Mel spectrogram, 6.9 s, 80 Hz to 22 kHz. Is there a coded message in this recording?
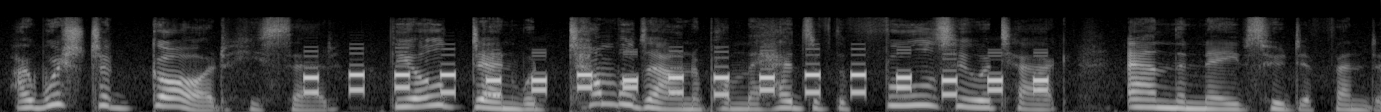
Yes: DTMF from 1.5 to 5.2 s, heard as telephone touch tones, dialled by machine, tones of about 70 ms, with speech in English. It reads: 59#617#*528660177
